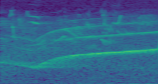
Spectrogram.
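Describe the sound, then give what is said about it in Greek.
A police car siren, switched on by police officers, wails, its tone dipping briefly then sweeping upward and holding high, steady against faint background noise, with no one talking. “Βάλαμε τη σιρήνα. Στο άκουσμα της σιρήνας βγήκε η γυναίκα.”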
